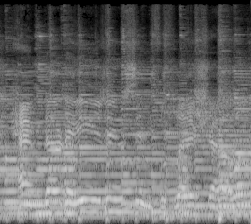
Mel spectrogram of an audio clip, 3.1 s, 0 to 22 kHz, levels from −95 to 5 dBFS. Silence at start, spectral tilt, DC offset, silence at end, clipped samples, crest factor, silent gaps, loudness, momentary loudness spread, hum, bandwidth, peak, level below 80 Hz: 0 s; -5 dB/octave; under 0.1%; 0 s; under 0.1%; 16 dB; none; -16 LUFS; 4 LU; none; over 20 kHz; 0 dBFS; -50 dBFS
